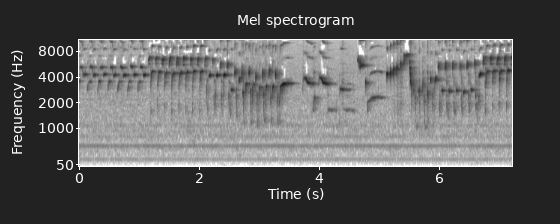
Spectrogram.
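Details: Timbrado canary cock from a breeder's own stock, singing a loud, continuous song of rapid repeated notes, trills and high slurred whistles, with brief pauses near the four and five second marks; a steady low electrical hum underneath.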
